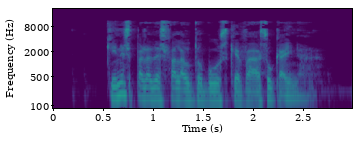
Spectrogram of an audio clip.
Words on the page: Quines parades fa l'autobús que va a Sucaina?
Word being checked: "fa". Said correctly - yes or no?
yes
